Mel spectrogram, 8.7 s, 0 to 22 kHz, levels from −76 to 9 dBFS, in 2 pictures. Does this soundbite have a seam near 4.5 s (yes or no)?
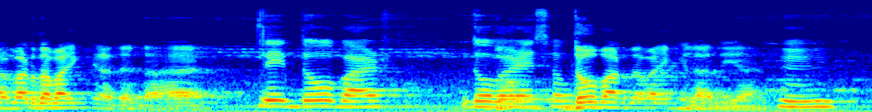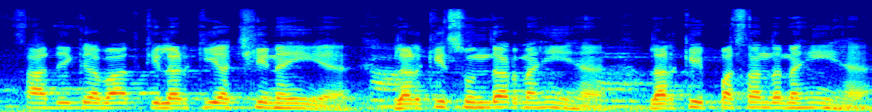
yes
